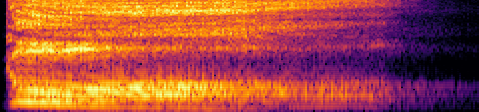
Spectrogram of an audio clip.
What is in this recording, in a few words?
Male Titan Death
